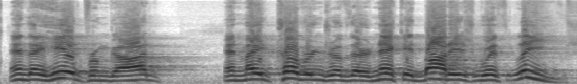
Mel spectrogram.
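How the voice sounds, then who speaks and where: Fairly slow speech from a man with a high pitch. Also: ordinary pitch variation. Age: 80s+. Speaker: preacher. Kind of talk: sermon. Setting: church.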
